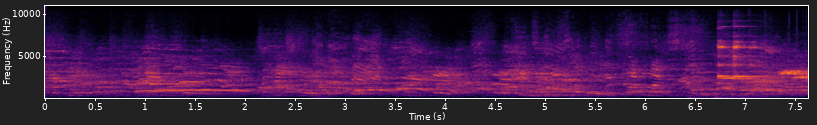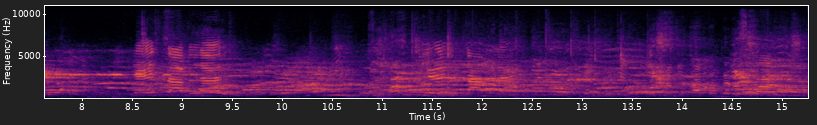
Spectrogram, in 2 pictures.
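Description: Men shout encouragement loudly in an echoing hall.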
